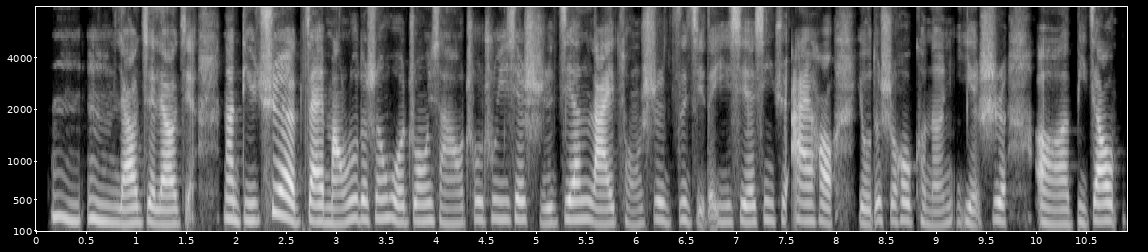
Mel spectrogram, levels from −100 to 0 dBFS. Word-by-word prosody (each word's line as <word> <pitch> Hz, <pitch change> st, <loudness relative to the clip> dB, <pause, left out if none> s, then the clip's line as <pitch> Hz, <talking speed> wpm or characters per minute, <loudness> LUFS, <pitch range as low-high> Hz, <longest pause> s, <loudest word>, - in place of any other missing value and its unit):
嗯， 255 Hz, -6 st, -4 dB
嗯， 220 Hz, -5 st, -3 dB
了 195 Hz, +1 st, +4 dB
解 205 Hz, 0 st, 0 dB
了 185 Hz, 0 st, +5 dB
解。 190 Hz, -, -5 dB, 0.2 s
那 255 Hz, -2 st, +3 dB
的 230 Hz, -1 st, -3 dB
确 295 Hz, -3 st, +7 dB
在 215 Hz, +1 st, +4 dB
忙 190 Hz, -1 st, +2 dB
碌 255 Hz, +2 st, -1 dB
的 245 Hz, -, +1 dB
生 255 Hz, +2 st, -2 dB
活 215 Hz, -3 st, 0 dB
中， 220 Hz, +2 st, -3 dB
想 210 Hz, -3 st, -3 dB
要 190 Hz, +1 st, -7 dB
抽 240 Hz, +3 st, -6 dB
出 250 Hz, +1 st, -7 dB
一 245 Hz, 0 st, -6 dB
些 240 Hz, 0 st, +1 dB
时 195 Hz, -4 st, -2 dB
间 245 Hz, +3 st, +2 dB
来 190 Hz, -2 st, +4 dB
从 190 Hz, -3 st, -11 dB
事 235 Hz, +3 st, -2 dB
自 230 Hz, +3 st, -8 dB
己 -, -, -2 dB
的 -, -, -8 dB
一 210 Hz, 0 st, -9 dB
些 210 Hz, 0 st, +3 dB
兴 230 Hz, +2 st, 0 dB
趣 220 Hz, 0 st, -7 dB
爱 225 Hz, +1 st, +2 dB
好， 210 Hz, -4 st, +1 dB, 0.2 s
有 190 Hz, -2 st, -5 dB
的 235 Hz, -, -4 dB
时 220 Hz, -1 st, -2 dB
候 230 Hz, +1 st, -2 dB
可 215 Hz, -1 st, -12 dB
能 175 Hz, +3 st, -9 dB
也 205 Hz, -3 st, -6 dB
是， 230 Hz, +1 st, 0 dB, 0.3 s
呃， 190 Hz, -2 st, -1 dB
比 195 Hz, +2 st, -12 dB
较 225 Hz, +3 st, +5 dB
220 Hz, 260 characters per minute, -20 LUFS, 200-240 Hz, 0.3 s, 确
